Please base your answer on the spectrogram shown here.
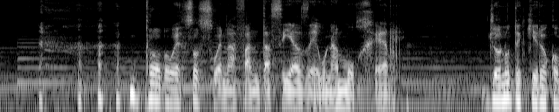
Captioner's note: laughs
